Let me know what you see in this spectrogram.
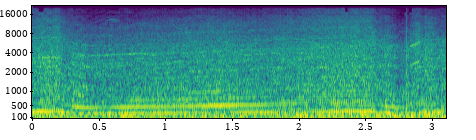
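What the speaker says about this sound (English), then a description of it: "I just threw a manual downshift in there to engine brake along with regular braking." BMW 320si race car in a racing game: a loud, close engine note drops in pitch under engine braking, then blips and falls again with a manual downshift near the end.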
